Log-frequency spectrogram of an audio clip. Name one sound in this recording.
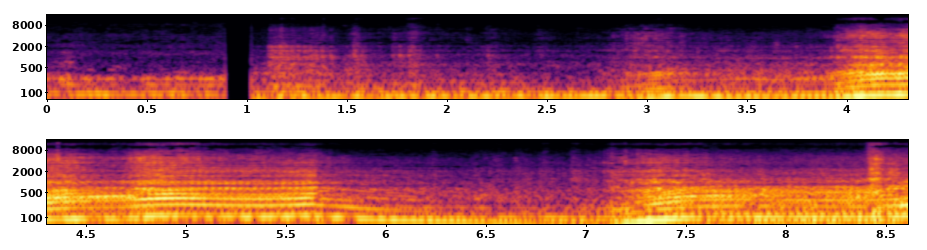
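A car engine roars and revs hard.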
